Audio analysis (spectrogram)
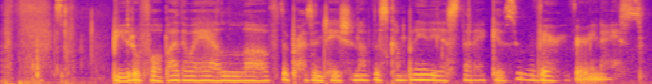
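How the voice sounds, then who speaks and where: A woman whispers softly and breathily in a gentle, chatty ASMR style, talking informally to her viewers close to the microphone. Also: fairly low pitch, little pitch movement, normal speed. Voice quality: breathy, mostly unvoiced whisper. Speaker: ASMR video host. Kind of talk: soft-spoken whispered ASMR.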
